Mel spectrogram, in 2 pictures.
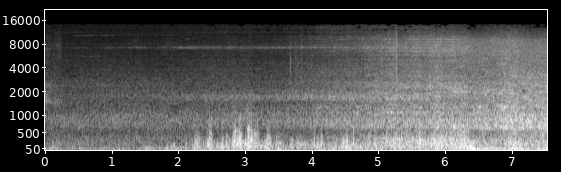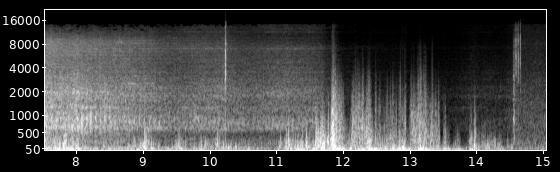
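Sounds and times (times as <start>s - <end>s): electric train passing: 0.0s - 15.0s
sharp click: 14.5s - 14.8s.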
